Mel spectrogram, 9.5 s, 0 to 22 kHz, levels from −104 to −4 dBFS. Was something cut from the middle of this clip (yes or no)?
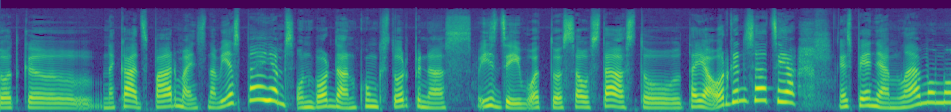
yes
